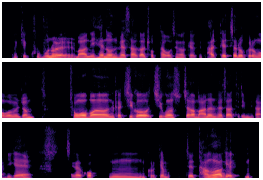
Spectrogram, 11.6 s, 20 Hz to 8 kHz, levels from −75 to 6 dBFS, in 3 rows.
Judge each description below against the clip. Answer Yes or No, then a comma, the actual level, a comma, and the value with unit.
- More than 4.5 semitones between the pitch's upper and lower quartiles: Yes, average, 5.3 semitones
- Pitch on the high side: No, low, 130 Hz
